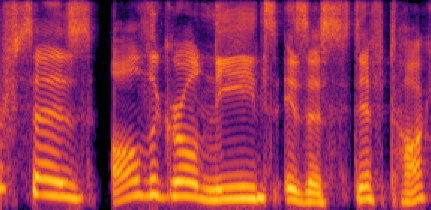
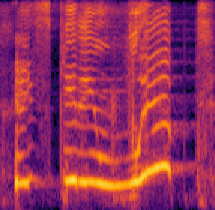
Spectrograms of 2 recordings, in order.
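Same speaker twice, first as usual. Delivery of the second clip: excited; slower than usual. Real, not acted. Incredulous outburst at movie scene.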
